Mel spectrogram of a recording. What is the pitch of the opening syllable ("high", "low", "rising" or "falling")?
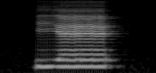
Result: high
